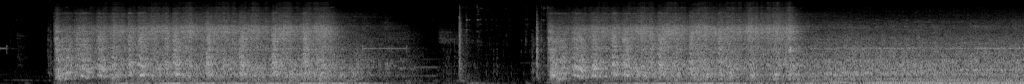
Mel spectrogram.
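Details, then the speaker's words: 2010 Honda CR-V 2.2 i-DTEC common-rail diesel with engine management light on, codes for cylinder 4 misfire: catches, fades and dies, then restarts into loud uneven idle; hard starting, rough running, strong smell but little smoke. "it runs like a pig and it's hard to [Music] start it's not really that smooky but uh it absolutely stinks"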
